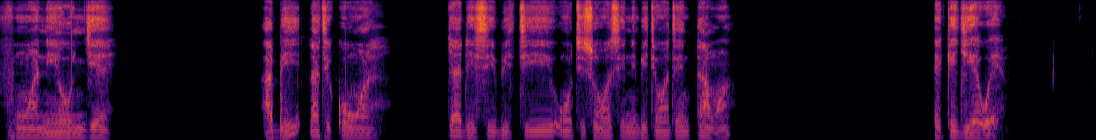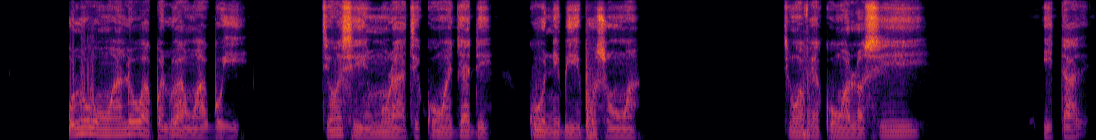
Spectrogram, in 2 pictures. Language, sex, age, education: Yoruba, male, 30-45, tertiary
